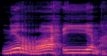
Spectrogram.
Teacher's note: نون کسرہ باریک پڑھیں گے، پھر اس کے بعد را کو پھر موٹا پڑھیں گے، تو آواز نیچے جا کے اوپر جائیں گی، جیسا نررحیم، ہا کی آواز حلق کے درمیانی حصے سے نکلیں گی۔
